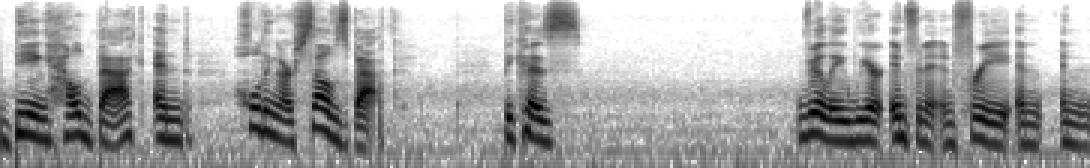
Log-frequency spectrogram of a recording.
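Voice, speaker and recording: In an American accent, a woman talks at a moderate pace with a fairly low pitch and ordinary pitch variation. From US, Korean American family. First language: Korean. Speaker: podcast host, healing practitioner. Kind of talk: personal reflective monologue. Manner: hesitant, many fillers and restarts.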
